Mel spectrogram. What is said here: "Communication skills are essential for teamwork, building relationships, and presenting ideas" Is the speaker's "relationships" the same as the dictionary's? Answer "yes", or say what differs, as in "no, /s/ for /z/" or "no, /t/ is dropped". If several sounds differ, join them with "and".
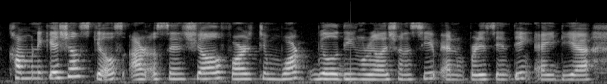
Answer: no, /s/ is dropped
